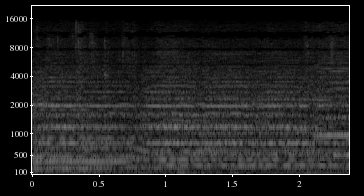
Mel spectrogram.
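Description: Student string orchestra of violins, violas, cellos and double bass playing a piece in held, sustained notes, with the harmony moving to new notes about a second in.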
